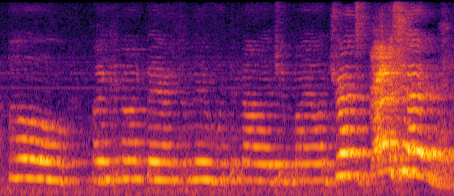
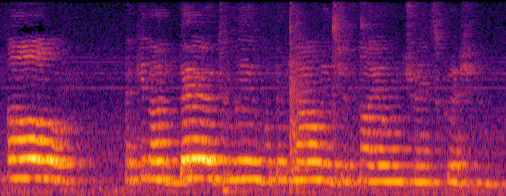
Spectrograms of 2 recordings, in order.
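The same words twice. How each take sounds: First: It is said loudly, as an exclamation. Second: It is said flatly, without exclamation.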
